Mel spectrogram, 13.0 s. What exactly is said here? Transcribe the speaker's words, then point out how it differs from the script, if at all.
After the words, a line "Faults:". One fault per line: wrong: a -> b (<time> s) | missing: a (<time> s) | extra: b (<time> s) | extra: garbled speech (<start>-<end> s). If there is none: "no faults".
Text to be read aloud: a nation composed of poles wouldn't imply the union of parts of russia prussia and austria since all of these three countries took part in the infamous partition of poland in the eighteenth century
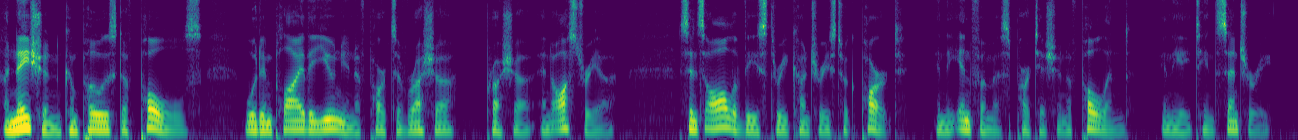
a nation composed of poles would imply the union of parts of russia prussia and austria since all of these three countries took part in the infamous partition of poland in the eighteenth century
Faults:
wrong: wouldn't -> would (2.4 s)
